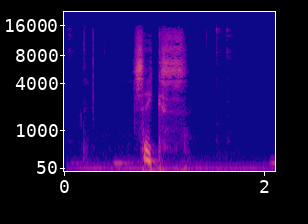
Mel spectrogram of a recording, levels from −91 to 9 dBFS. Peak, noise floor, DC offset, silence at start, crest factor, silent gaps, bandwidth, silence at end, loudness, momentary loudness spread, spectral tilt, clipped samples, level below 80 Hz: -18 dBFS; -64 dBFS; under 0.1%; 0.3 s; 22 dB; none; 16 kHz; 0 s; -36 LUFS; 25 LU; -3 dB/octave; under 0.1%; -60 dBFS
